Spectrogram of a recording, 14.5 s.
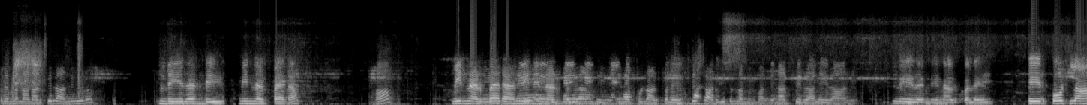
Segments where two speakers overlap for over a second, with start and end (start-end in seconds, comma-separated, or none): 6.4-8.0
